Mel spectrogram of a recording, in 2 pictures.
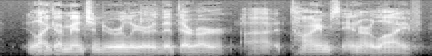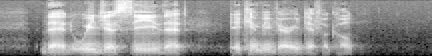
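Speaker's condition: Vocal cord surgery recovery; recovering from vocal cord surgery, resting voice, recent cold and coughing set recovery back; voice not ready for full message, doctor limits teaching to 10-15 minutes

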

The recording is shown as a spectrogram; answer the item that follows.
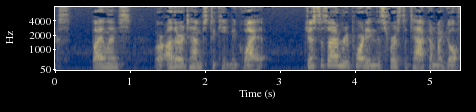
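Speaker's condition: No condition

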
